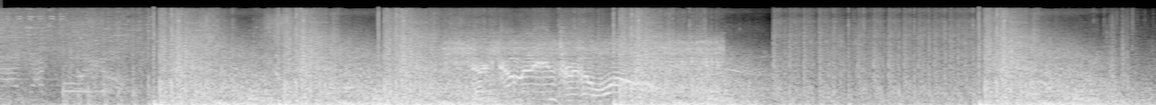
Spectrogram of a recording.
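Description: A pistol fires single loud shots that echo.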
